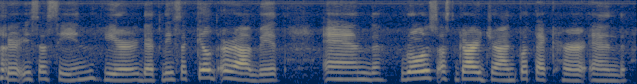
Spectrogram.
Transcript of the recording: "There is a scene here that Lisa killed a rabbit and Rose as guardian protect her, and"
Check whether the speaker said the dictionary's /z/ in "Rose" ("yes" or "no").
no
